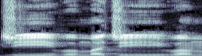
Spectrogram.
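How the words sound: The m sound begins the second word. The speaker calls it right. "जीव अलग पढ़ना, मजीवम अलग पढ़ना"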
